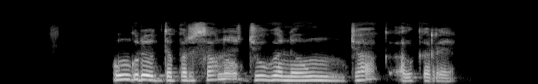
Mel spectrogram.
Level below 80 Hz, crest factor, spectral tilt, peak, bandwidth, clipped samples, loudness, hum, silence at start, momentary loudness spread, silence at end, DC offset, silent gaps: -58 dBFS; 16 dB; -5.5 dB/octave; -2 dBFS; 7.6 kHz; under 0.1%; -16 LUFS; none; 1.15 s; 9 LU; 0.85 s; under 0.1%; none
